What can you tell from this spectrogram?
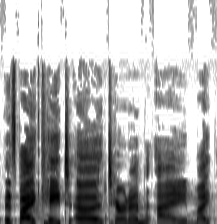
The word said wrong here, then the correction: Tiernan: Well, her last name is spelled T-I-E-R-N-A-N. – Tiernan. – Okay. Tiernan.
